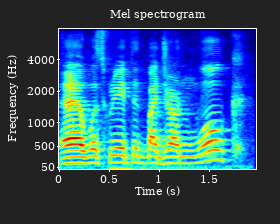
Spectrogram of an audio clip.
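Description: Young man, Portuguese accent, conference speaker, halting English, handheld mic, indoor room. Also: medium pitch, a little mellow, clear, resonant tone. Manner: halting non-native English with frequent ums and okays. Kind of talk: tech talk presentation.

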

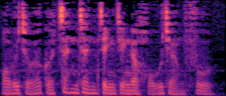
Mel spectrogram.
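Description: An actor with a Hong Kong Cantonese accent playing a playful, doting young husband in a radio drama, slightly husky. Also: male voice, on the low side, quick pace, loud music behind the voice, natural voice. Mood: earnest, tender.

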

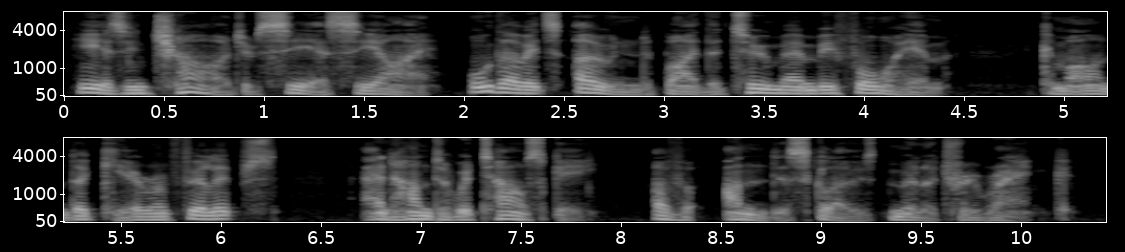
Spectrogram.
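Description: An older man narrates a thriller with a low, husky voice. His pitch moves freely as he tells the story with dramatic expression, recorded close and dry. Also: animated, moderate pace, no room sound. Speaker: author reading own novel. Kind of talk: audiobook-style thriller narration.

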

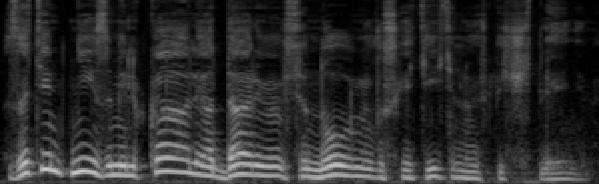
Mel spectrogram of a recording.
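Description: A man's voice: on the high side, lively intonation, a little fast, dark tone. A man narrating a literary short story as an audiobook reader.

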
